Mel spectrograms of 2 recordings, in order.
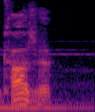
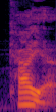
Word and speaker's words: Caja: are true kaya oh i've been pronouncing it wrong this whole time saying kaja kaya okay well there you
